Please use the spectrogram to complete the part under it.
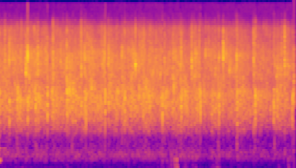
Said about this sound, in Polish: Która, to jest osoba z naszych rozmówczyń, ale wielkie brawa dla tej osoby.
